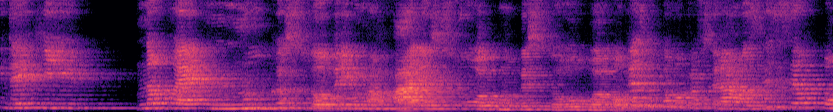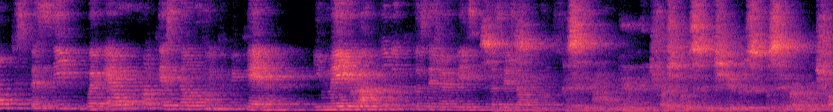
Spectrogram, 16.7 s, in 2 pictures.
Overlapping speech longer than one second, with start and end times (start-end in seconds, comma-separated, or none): 13.2-14.6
